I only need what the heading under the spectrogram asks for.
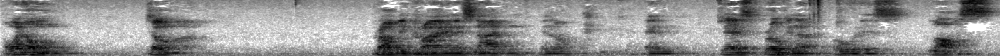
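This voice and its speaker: This keynote speaker, a middle-aged man from Chicago, has a lowish, warm voice, completely flat delivery, and a slow pace with frequent pauses. His motivational speech is built on casual, funny, conversational stories. The recording has hall echo, a far-off mic, and faint hiss.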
